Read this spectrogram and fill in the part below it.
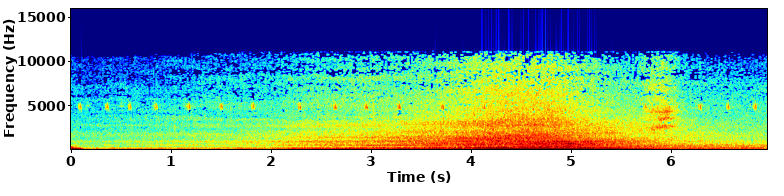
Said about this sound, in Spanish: Ya veis cómo suben los coches aquí. Imaginaros con una bicicleta, que ni siquiera pueden. Ahora va a pasar.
